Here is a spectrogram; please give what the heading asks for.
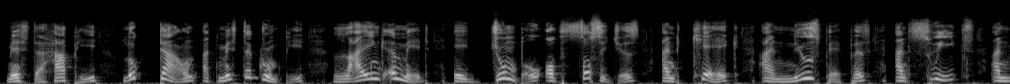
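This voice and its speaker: A woman reads a children's story aloud with very animated intonation. She takes her time, and the recording is dry and close. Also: fairly low pitch, dry recording. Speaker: storybook reader.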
